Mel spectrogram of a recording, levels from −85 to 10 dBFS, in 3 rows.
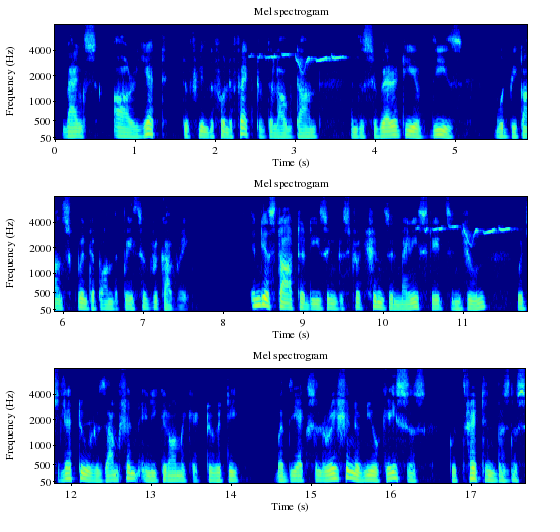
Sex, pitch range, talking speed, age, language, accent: male, 95-115 Hz, 170 wpm, 50-69, English, Indian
